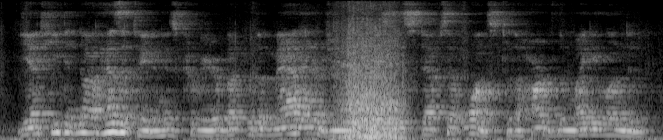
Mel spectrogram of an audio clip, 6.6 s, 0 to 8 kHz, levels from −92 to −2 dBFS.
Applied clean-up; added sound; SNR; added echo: none; Livestock, farm animals, working animals; 4 dB; reverberation time 0.7 s.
